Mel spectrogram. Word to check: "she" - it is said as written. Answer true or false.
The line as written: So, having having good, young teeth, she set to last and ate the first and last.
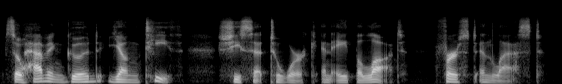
true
